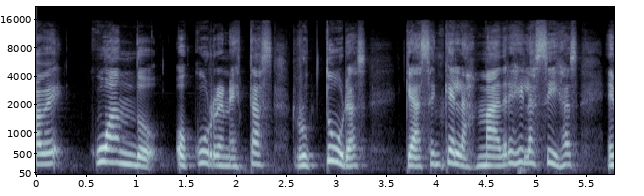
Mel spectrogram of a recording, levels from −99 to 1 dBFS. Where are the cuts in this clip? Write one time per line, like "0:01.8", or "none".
none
